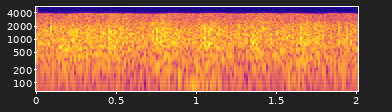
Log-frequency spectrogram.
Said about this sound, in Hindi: सवाल पूछूं, किसके लिए ताली बजा रहे हैं, छोटा भीम के लिए या छोटू के लिए, मम्मी के लिए, खुद के लिए या मेरे लिए?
